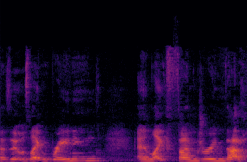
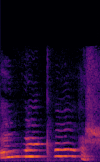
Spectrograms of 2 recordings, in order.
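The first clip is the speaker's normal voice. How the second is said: put-on very high baby talk puppy voice; 4 dB louder than usual. Retelling meeting a scared little puppy, the speaker reacts in puppy voice. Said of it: "I get into this instant like puppy voice".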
